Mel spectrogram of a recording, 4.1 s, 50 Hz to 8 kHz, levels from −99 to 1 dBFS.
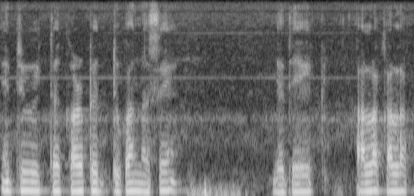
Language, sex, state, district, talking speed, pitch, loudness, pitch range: Nagamese, male, Nagaland, Dimapur, 115 wpm, 130 Hz, -18 LUFS, 120-135 Hz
